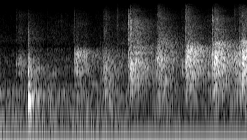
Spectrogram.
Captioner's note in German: Beifall Freie Demokraten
